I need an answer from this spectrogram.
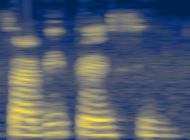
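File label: "sabi person", Nigerian Pidgin, female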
